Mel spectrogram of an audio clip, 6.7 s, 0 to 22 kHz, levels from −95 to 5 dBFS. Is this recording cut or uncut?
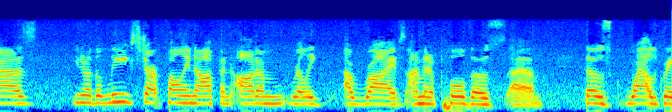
uncut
